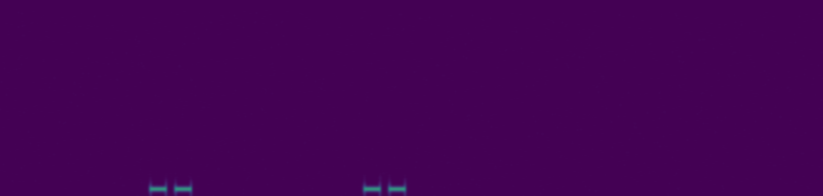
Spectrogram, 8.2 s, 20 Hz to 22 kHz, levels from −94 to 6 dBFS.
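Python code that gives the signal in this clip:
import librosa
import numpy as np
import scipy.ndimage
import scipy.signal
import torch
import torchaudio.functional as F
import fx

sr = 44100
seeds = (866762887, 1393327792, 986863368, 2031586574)

y = fx.beep_pattern(sr, wave='sine', hz=854.0, on_s=0.16, off_s=0.09, beeps=2, pause_s=1.73, groups=2, level_db=-25.5)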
